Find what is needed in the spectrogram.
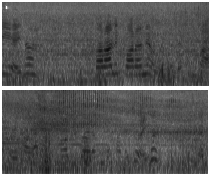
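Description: A woman talking, with a rushing noise behind her voice that swells about three to four seconds in.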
